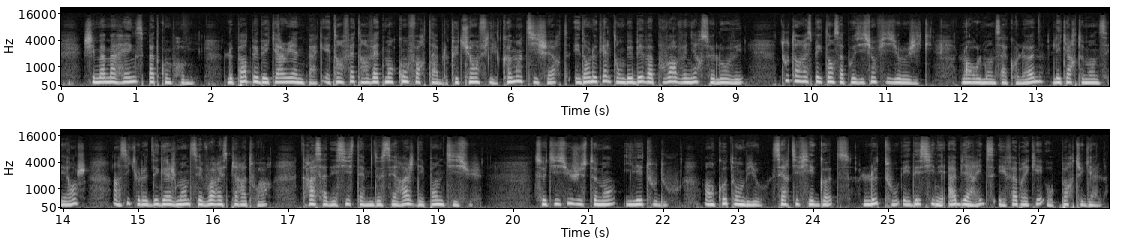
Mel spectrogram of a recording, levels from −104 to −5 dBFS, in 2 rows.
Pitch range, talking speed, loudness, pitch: 185-220 Hz, 185 wpm, -31 LUFS, 200 Hz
